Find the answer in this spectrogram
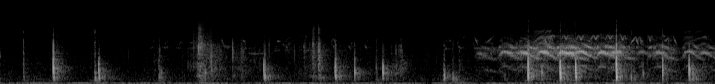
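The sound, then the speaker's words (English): Crows that had been flushed and went back to eating caw in a loose, overlapping chorus, harsh calls repeating irregularly, growing denser and louder toward the end with sharp knocking sounds scattered throughout. “Them crows we flushed back there went back to eating again.”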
